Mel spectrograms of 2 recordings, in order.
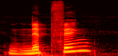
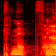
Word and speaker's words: Knipfing: It looked like a KR, but it's a KN, so I assume it's a silent K. Kevin George Nipfing. – Knipfing.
